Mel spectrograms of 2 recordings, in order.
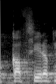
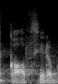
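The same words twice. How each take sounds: First: कफ syrup with a short "uh", kuf syrup; wrong pronunciation. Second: कॉफ syrup with an open "aw", kawf syrup; correct pronunciation. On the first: Teacher correcting students, कफ syrup said the wrong way. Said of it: "कफ syrup नहीं होता है". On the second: Teacher correcting students, कॉफ syrup said the right way. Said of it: "कॉफ syrup होता है". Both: Shown as a demonstration.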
